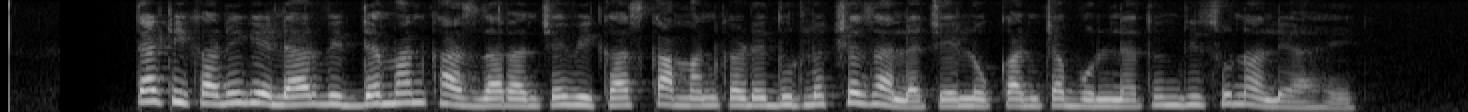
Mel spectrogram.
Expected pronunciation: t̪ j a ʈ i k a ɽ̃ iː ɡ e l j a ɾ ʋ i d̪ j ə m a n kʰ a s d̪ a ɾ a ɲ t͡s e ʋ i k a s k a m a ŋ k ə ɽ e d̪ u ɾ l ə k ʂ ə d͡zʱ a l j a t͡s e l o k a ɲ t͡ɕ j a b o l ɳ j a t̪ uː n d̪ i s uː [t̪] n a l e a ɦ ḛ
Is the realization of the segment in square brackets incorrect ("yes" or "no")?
yes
